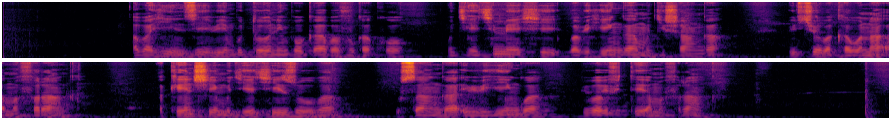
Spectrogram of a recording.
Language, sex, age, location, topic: Kinyarwanda, male, 18-24, Nyagatare, agriculture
